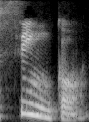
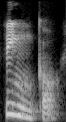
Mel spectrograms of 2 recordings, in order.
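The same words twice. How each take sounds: First: It is said in a Latin American Spanish accent. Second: It is said in a Spain Spanish accent. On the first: This is how families from Argentina or Colombia say it. "Muchos de vuestros mamás, papás dicen cinco" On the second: This is how someone from central Spain says it. "yo digo cinco. Yo soy de mitad del medio de España"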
